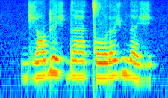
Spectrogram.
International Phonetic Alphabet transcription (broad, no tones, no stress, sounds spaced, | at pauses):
d͡ʒ ɑ ɖ e ʒ d æ ǀ o ɾ œ ʒ n̪ ɛ ʒ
